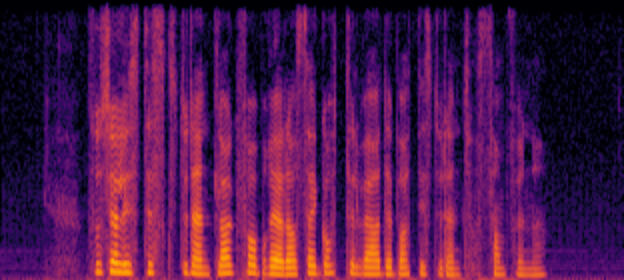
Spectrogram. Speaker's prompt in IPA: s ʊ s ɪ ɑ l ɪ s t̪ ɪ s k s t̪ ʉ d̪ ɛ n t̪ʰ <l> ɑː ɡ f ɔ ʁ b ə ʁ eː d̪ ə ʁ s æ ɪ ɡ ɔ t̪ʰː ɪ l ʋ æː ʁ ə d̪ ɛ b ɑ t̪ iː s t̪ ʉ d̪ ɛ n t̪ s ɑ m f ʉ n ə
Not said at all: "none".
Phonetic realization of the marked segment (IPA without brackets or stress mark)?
l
